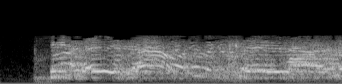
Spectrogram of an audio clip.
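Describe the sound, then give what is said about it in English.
A loud crowd of parents shouting and chanting together in a dense, continuous roar of overlapping angry voices, protesting a Queens, New York school system decision to let a second grader with AIDS attend regular classes. It bursts in sharply after a brief quiet moment and stays steady throughout. “The sound of angry parents protesting a decision by the Queens, New York school system to allow an unnamed second grader with AIDS to attend regular classes.”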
